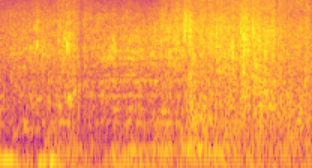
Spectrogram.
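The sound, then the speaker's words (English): Water drains away with a steady rushing flow and a deep rumbling gurgle underneath, continuous and fairly loud throughout, with no voices. “Look what you did. The water's going down. It's going down.”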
